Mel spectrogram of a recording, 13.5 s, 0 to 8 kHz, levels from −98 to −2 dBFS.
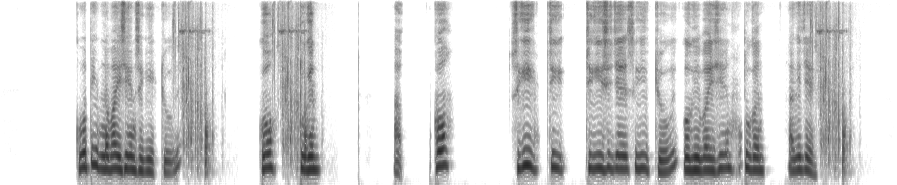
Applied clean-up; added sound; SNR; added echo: neural mask model RNNoise.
